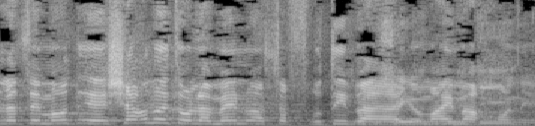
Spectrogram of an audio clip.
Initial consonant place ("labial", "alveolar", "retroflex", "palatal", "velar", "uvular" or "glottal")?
alveolar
